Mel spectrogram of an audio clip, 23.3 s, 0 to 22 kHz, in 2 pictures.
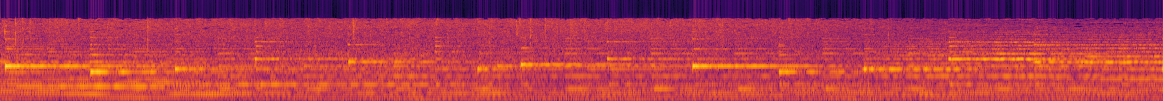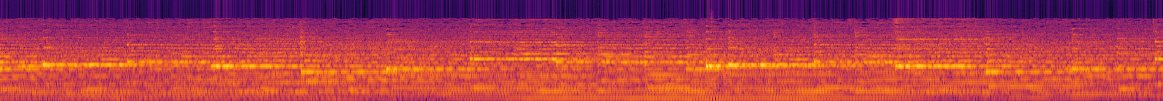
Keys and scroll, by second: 1.1-3.5 typing, 4.9 i, 5.5 i, 6.4 i, 7.8 i, 8.7 i, 9.3 -, 11.0 i, 13.0 -, 13.8 +, 14.2 +.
